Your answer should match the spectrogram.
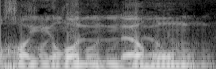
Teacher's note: کو موٹا ادا کریں گے، را کے اوپر زبر ہیں، اور یہاں نون تنوین کا ادغام ہوگا لیکن بلا غنہ ہوگا، غنہ نہیں کریں گے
